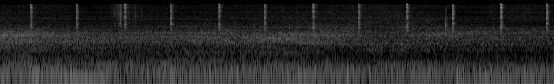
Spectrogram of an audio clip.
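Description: Honda Civic's engine and road noise heard from inside the cabin as a steady low rumble, with the turn-signal relay ticking evenly about three times a second.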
